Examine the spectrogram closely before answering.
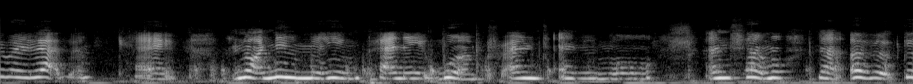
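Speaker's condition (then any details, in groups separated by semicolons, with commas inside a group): Cerebral palsy; not quadriplegic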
